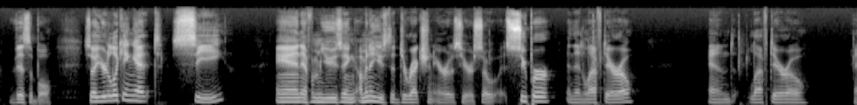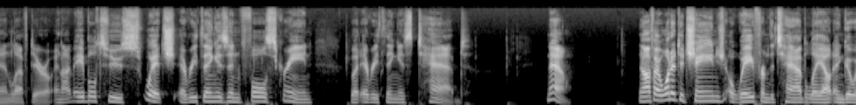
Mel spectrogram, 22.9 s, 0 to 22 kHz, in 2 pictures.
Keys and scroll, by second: 8.4 super+Left, 10.4 super+Left, 11.9 super+Left, 15.3 super+Left, 15.8 super+Left, 16.5 super+Left, 17.3 super+Right, 18.7 super+Right.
